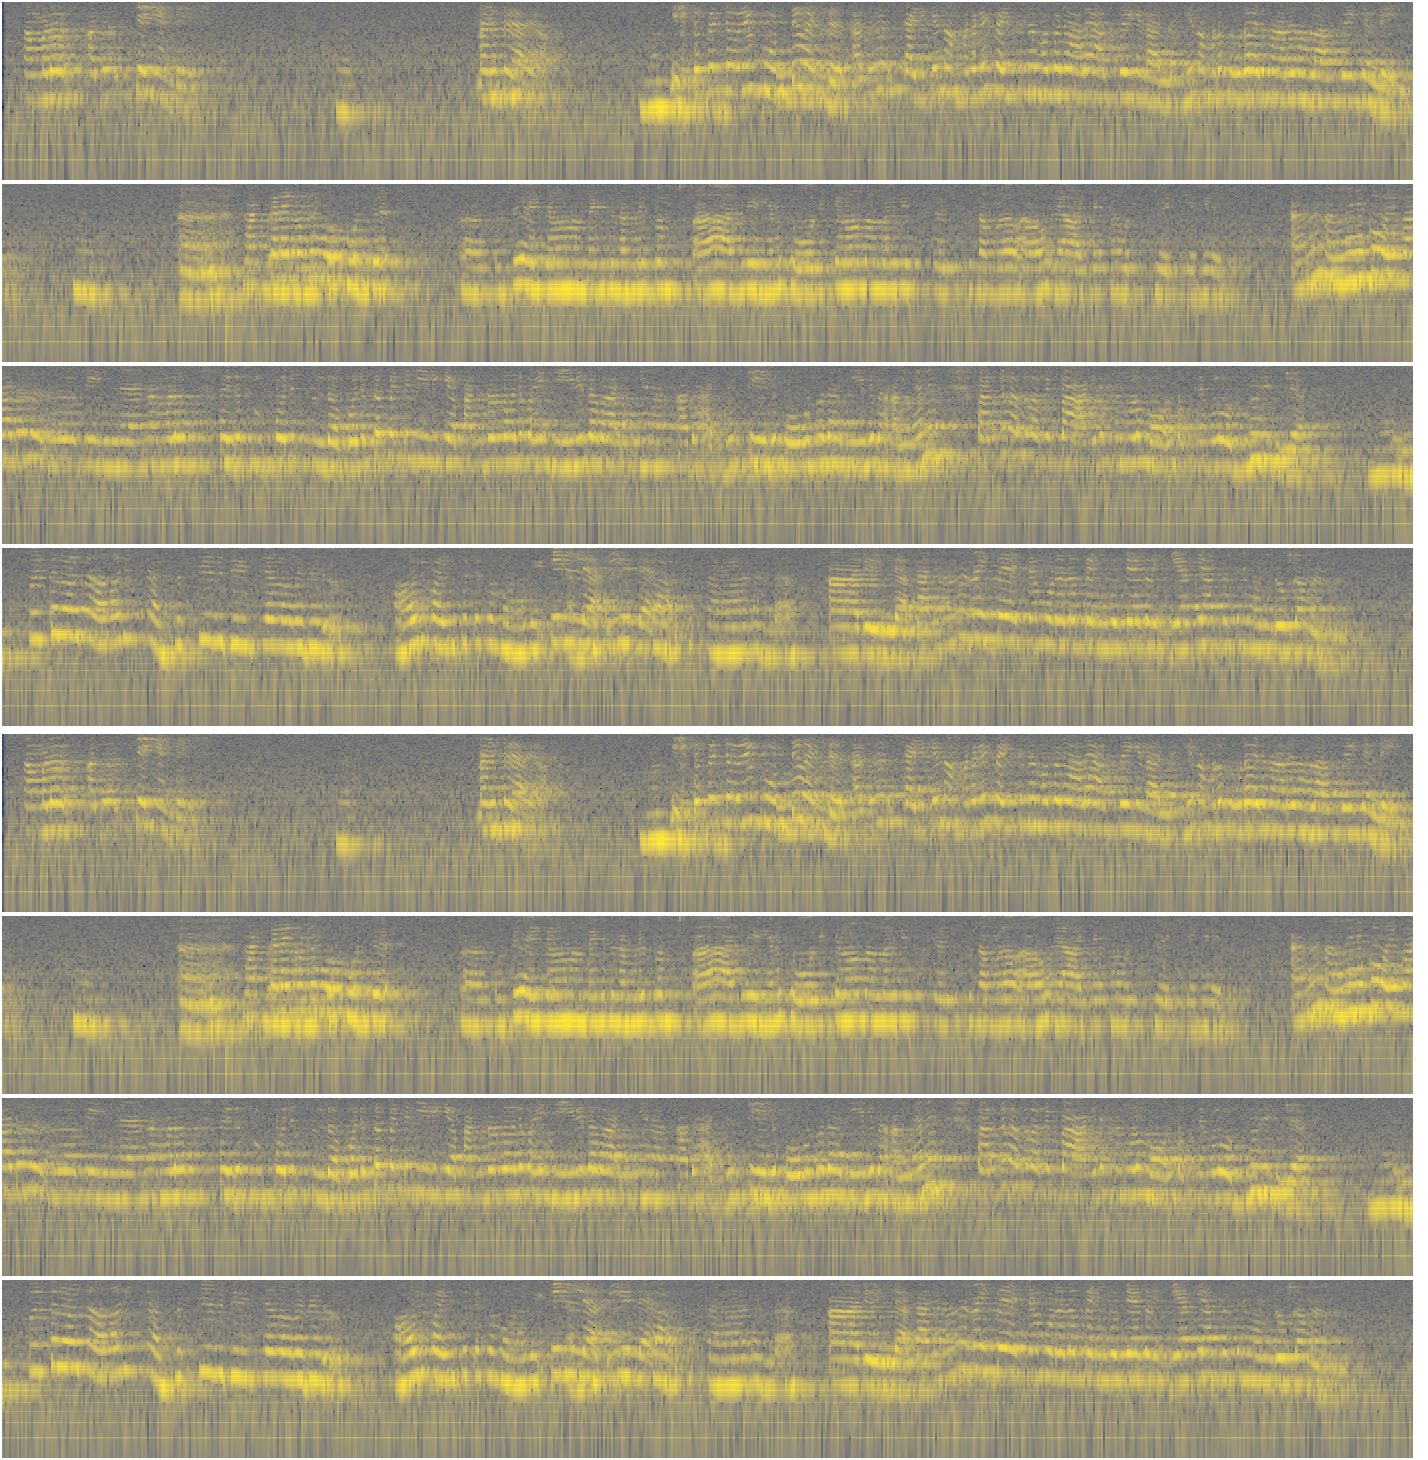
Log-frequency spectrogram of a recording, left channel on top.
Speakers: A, on the left; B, on the right.
A: നമ്മള് അത് ചെയ്യണ്ടേ
B: ഉം
A: മനസ്സിലായാ
B: മനസ്സിലായ
A: ഇഷ്ടപ്പെട്ട
B: ഉം,
A: ഒരു ഫുഡ് കണ്ട് ണ്ട് അത് കഴിക്കാൻ നമ്മുടെ കൈ പൈസണ്ട് നമ്മക്ക് ഒരാളെ ആശ്രയിക്കണ്ട അല്ലെങ്കിൽ നമ്മുടെ കൂടെ വരുന്ന ആളെ നമ്മൾ ആശ്രയിക്കണ്ടേ
B: ഉം
A: ആഹ് മക്കളെ
B: അ നമ്മളിപ്പോ
A: കൊണ്ട് പോകുമ്പോ
B: ഫുഡ് ആ ഫുഡ് കഴി എന്നണ്ടെങ്കിൽ നമ്മളിപ്പം ആ ആഗ്രഹം എങ്ങനെ ചോദിക്കണോ എന്നുള്ള ഒരു രീതിൽ വെച്ചിട്ട് നമ്മൾ ആ ഒരു ആഗ്രഹങ്ങൾ ഒതുക്കി വെക്കേണ്ടി വരു
A: ആ അങ്ങനെയൊക്കെ ഒരു പാട് പിന്നെ നമ്മള് ഇത് പൊരു എന്തോ പൊരുത്തപ്പെട്ട് ജീവിക്കുക പണ്ടുള്ളവർ പറയും ജീവിതവാ ഇങ്ങനെ അത് അഡ്ജസ്റ്റ് ചെയ്ത് പോകുന്നതാ ജീവിതം അങ്ങനെ പറഞ്ഞ് പറഞ്ഞ് പറഞ്ഞ് ഇപ്പൊ ആഗ്രഹങ്ങളും സ്വപ്നങ്ങളും ഒന്നും ഇല്ല
B: ന്നാ ഇപ്പോഴത്തെ കാലത്ത് ആരും ഇങ്ങനെ അഡ്ജസ്റ്റ് ചെയ്ത് ജീവിക്കാന്നുള്ളൊരു. ആ ഒരു മൈൻ സെറ്റ് ഒക്കെ മാറി
A: ഇല്ല
B: അഡ്ജസ്റ്റ്
A: ഇല്ല
B: ചെയ്യേൻ ഇപ്പ ആർക്കും വേറെല്ല
A: ആരും ഇല്ല കാരണം എന്ന് പറഞ്ഞാ ഇപ്പൊ ഏറ്റവും കൂടുതൽ പെൺകുട്ടികൾക്ക് വിദ്യാഭ്യാസത്തിന് മുൻതൂക്കം വന്ന്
